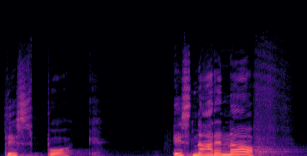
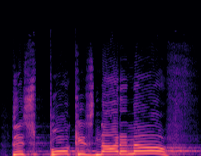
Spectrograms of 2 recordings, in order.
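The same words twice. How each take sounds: First: Mock shout rising in pitch at the end; imitated shout, climbing to a high finish. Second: Very high, strained mock yell; obnoxious, high-pitched imitated shouting; louder shout. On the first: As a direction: start level, then yell the last words high. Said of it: "And they shout". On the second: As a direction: yell the whole line at top pitch. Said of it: "then they say it louder".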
